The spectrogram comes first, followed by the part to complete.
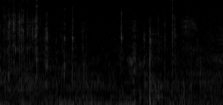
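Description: Near silence with a few faint light clicks and one sharper click about one and a half seconds in, from the lathe's knurling tool holder and compound being handled.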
